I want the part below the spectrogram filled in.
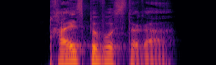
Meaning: inflection of preisbewusst: 1. strong/mixed nominative masculine singular comparative degree 2. strong genitive/dative feminine singular comparative degree 3. strong genitive plural comparative degree
- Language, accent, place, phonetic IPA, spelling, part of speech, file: German, Germany, Berlin, [ˈpʁaɪ̯sbəˌvʊstəʁɐ], preisbewussterer, adjective, De-preisbewussterer.ogg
